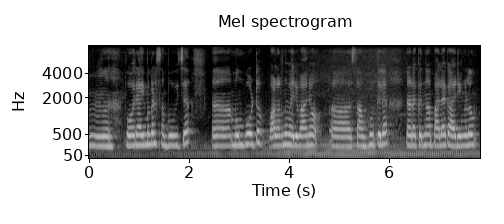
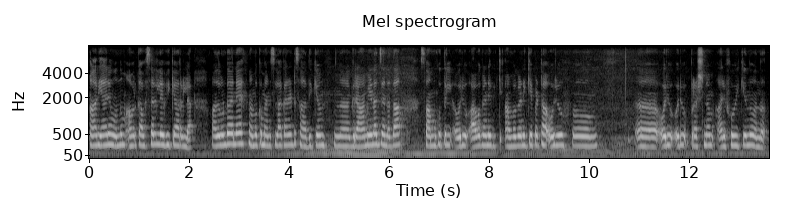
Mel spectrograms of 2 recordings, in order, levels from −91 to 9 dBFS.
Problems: none marked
